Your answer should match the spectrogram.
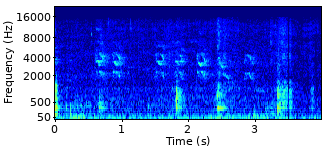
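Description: Wooden spatula stirring and folding cooked rice in a nonstick pan, with a few soft knocks against the pan. Faint short bird chirps repeat in the background.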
